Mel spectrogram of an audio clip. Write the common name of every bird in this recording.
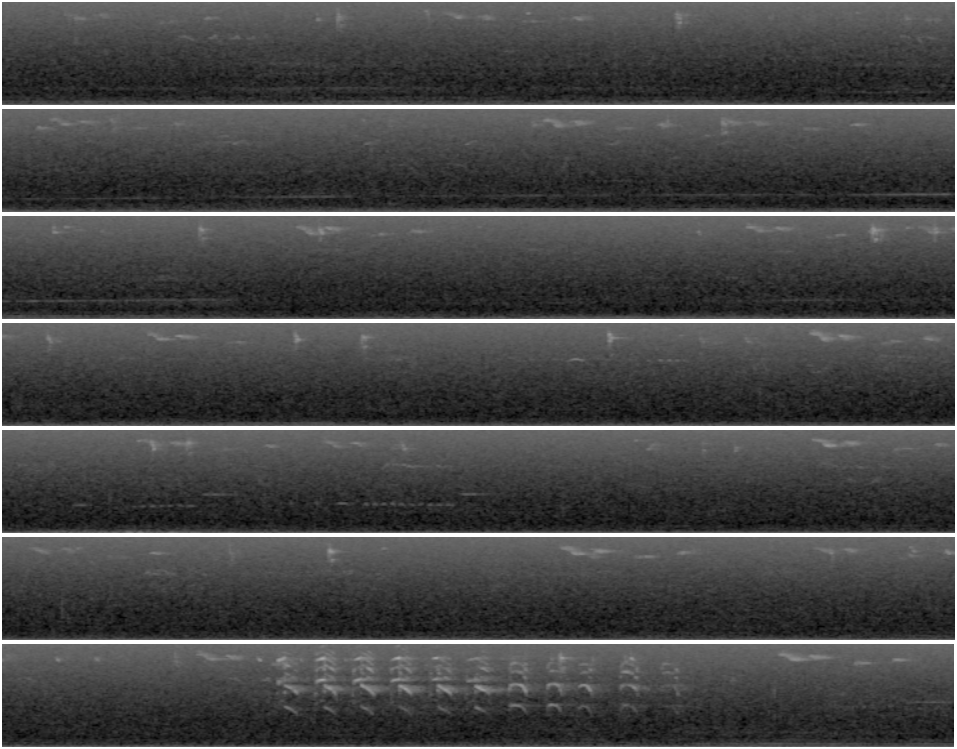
Brown Jay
